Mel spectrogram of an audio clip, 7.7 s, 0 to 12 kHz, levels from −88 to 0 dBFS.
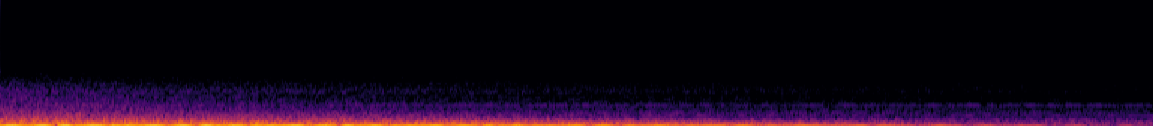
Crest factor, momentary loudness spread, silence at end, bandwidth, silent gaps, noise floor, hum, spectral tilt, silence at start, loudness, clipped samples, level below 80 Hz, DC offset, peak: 12 dB; 18 LU; 0 s; 1.1 kHz; none; -54 dBFS; none; -14 dB/octave; 0 s; -39 LUFS; under 0.1%; -38 dBFS; 5%; -10 dBFS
